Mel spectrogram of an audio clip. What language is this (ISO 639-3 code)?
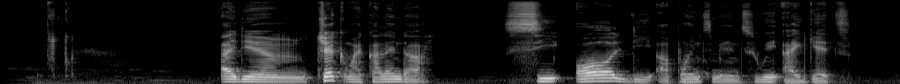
pcm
